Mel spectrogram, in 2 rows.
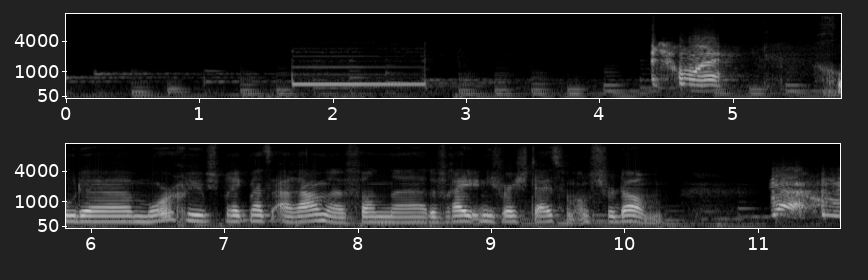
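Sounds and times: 
low musical background: 0.0s - 11.6s
telephone line tone: 1.7s - 2.8s
voice on a phone line as the call connects: 4.4s - 5.0s, 11.1s - 11.6s
speech: 4.6s - 10.4s, 11.2s - 11.6s.

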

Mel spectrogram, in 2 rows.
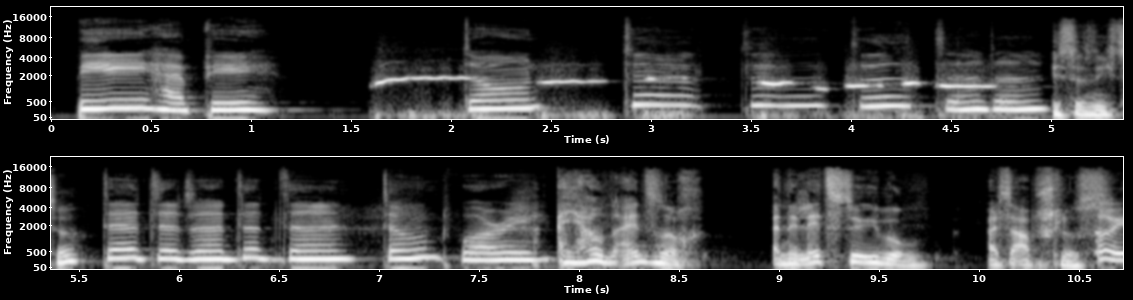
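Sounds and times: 
speech: 0.1s - 1.2s, 2.1s - 10.7s
person whistling a cheerful tune: 1.6s - 4.9s.

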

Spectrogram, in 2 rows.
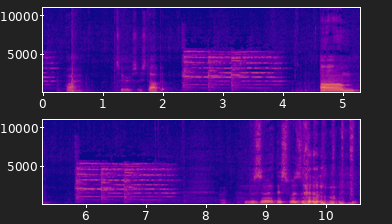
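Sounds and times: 
bright bell struck repeatedly: 0.0s - 0.4s, 2.3s - 4.2s, 5.8s - 7.6s
speech: 0.4s - 2.2s, 4.6s - 5.4s, 8.6s - 10.5s.

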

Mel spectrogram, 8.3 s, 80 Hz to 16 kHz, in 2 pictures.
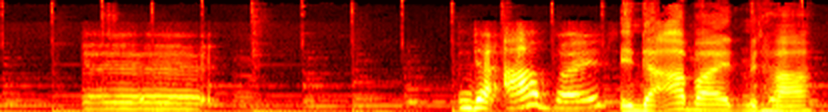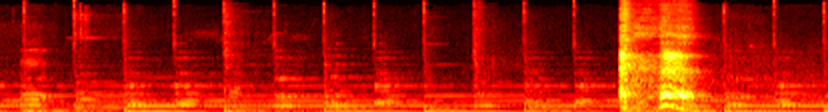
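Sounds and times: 
speech: 0.4s - 1.2s, 2.3s - 4.2s
cough: 7.2s - 7.8s.

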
